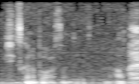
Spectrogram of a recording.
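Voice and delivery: snide, whispered mutter under the breath. Retelling what a girl said at break time: imitating someone muttering under her breath. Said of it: "she said it under her breath".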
